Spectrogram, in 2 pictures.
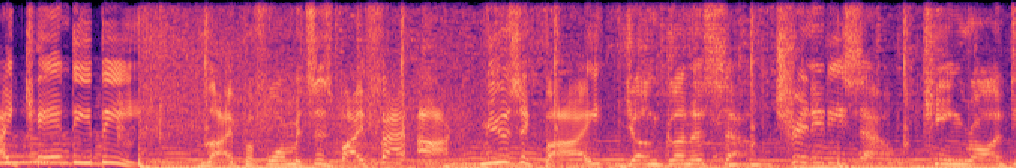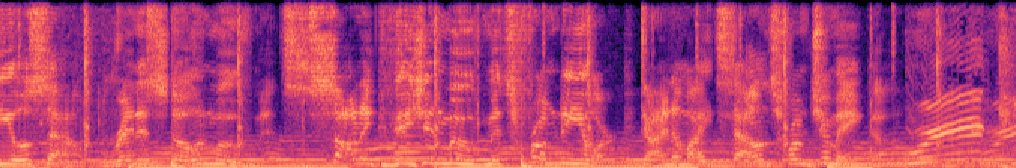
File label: Anniversary Promo Ad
